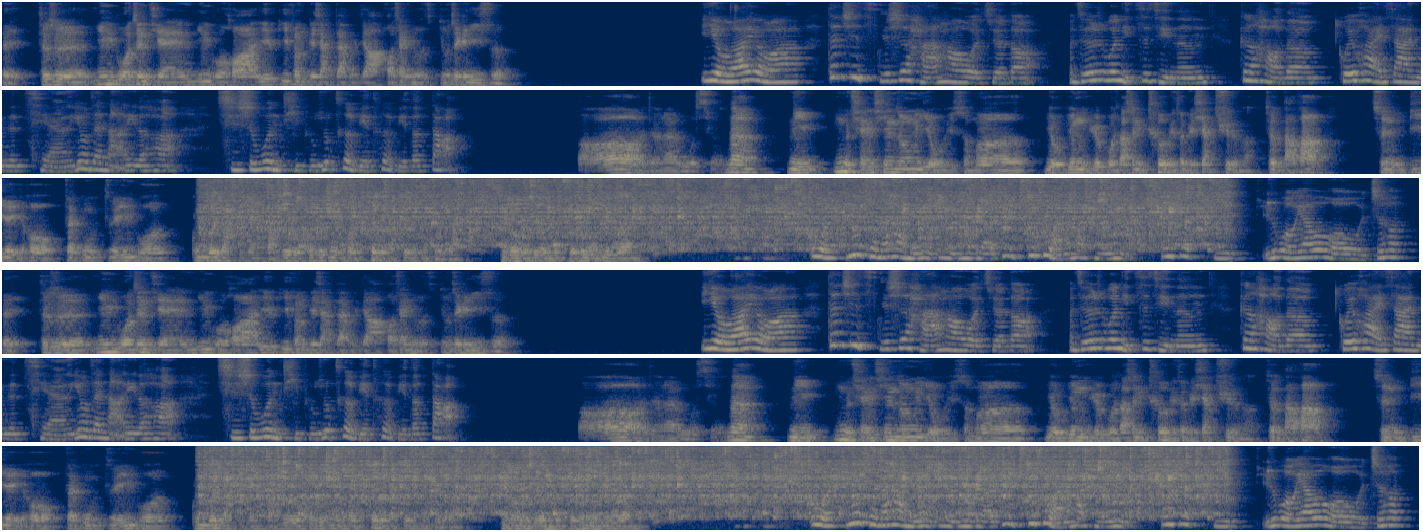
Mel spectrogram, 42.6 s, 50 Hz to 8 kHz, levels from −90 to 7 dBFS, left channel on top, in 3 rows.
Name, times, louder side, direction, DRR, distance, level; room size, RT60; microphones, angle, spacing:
voice 1, 0.0-5.0 19.9-21.7 22.0-27.5 27.9-30.0 30.3-33.0 33.3-34.8, left 2 dB, 65° left, 3 dB, 0.6 m, -36 dB
voice 2, 7.0-10.3 10.7-12.1 12.4-15.9 16.3-18.7 36.0-40.7 41.0-42.3, right 1 dB, 15° right, 3 dB, 0.4 m, -36 dB
sound 1, 30.3-40.6, right 3 dB, 85° right, 1.0 m, -30 dB
3.3 x 2.4 x 2.2 m, 0.36 s
head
